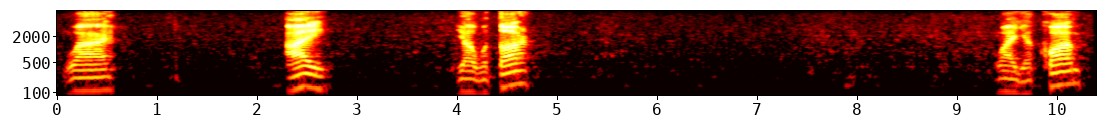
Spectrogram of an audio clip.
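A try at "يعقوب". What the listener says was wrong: No, it's just Yaikwab. There's no wa there.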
